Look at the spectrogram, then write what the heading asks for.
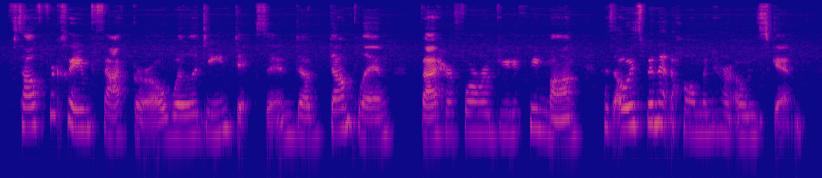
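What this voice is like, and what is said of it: Fake Southern US accent. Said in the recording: “slip into a fake southern accent ... read this with some sort of southern accent, because it does take place in Texas”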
